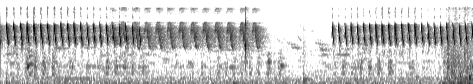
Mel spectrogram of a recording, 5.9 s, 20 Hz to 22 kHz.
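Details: Bar-winged prinia delivering 'bren' song, compared to AK47 gunfire: a fast volley of high staccato notes for almost two seconds, then a pause with faint chirps, then another rapid high burst.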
